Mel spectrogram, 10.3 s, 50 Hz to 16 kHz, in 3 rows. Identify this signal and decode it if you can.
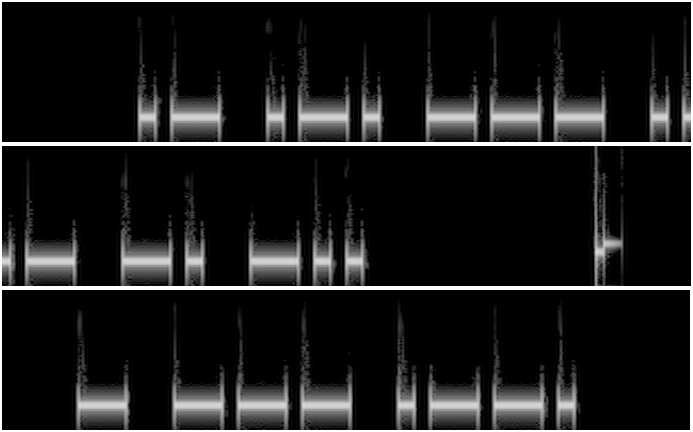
Morse code, heard as a keyed tone, about 15 wpm, 700 Hz. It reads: AROUND TOP
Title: Sets of 2 Words - New Word Drill - 15wpm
